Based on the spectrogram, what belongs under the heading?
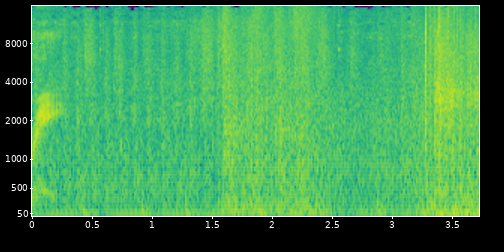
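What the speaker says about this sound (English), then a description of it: "Look at the explosions!" Explosions and gunfire rip through a 64-player Battlefield 4 match on PS4, with dense bursts of rapid shots and heavy booms layered close and loud, and a player's voice talking over the chaos.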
